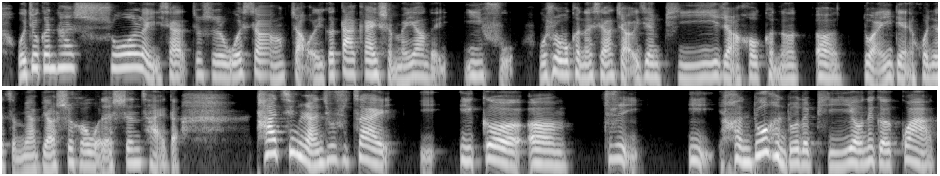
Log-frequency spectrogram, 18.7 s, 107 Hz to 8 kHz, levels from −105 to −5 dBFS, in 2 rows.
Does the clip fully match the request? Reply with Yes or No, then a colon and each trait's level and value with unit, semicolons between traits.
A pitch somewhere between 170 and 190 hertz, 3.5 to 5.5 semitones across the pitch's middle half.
Yes: medium, 185 Hz; average, 3.9 semitones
